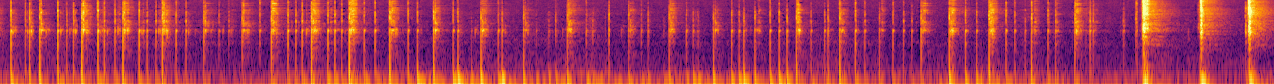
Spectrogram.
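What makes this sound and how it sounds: A small pink plastic box-cutter knife with a hollow handle is held in both hands and tapped and handled with the fingertips. Its blade and slider make a fast, irregular stream of dry, bright clicks and rattles. The clip ends with three louder, sharper clicks.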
